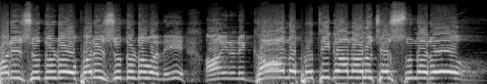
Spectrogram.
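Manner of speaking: loud preaching building to a high roar; full-force preaching. Real, not acted. (బిగ్గరగా, ఉద్వేగంగా ప్రసంగం)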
